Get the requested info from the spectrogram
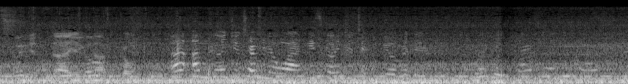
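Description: A passenger van's engine idling, a steady low hum with an even pitch, while people talk close by.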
